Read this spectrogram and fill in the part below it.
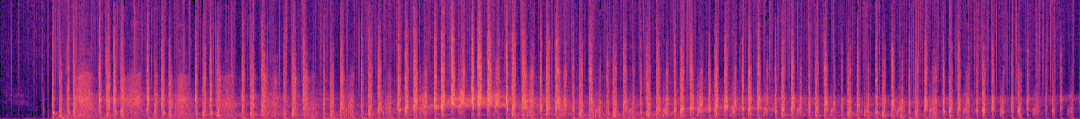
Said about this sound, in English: Now let's bring the horse up to a gallop.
